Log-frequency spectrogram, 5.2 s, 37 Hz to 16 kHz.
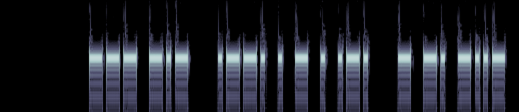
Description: Morse code, heard as a keyed tone, about 28 wpm, 700 Hz. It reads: OK PETER TNX
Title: K1USN SST QSO Practice 28wpm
